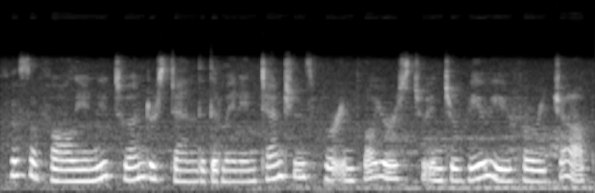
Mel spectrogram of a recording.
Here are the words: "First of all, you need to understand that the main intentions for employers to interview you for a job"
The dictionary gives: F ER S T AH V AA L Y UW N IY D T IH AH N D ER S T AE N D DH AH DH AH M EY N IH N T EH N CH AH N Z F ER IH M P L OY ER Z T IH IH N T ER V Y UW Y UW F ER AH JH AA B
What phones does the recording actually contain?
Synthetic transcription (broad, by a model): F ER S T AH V AA L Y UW N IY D T IH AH N D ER S T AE N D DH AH DH AH M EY N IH N T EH N SH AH N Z F ER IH M P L OY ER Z T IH IH N T ER V Y UW Y UW F ER AH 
